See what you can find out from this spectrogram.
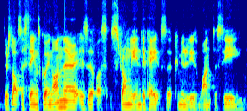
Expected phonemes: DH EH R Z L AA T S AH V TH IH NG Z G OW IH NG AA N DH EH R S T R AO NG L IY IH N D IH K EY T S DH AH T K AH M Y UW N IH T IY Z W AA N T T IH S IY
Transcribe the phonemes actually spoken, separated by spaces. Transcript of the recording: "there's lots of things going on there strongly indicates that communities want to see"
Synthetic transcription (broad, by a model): DH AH R Z L AA T S AH V TH IH NG Z G OW IH NG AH N DH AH R S T R AO NG L IY IH N D IH K EY T S DH AH T K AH M Y UW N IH T IY Z W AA N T T IH S IY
